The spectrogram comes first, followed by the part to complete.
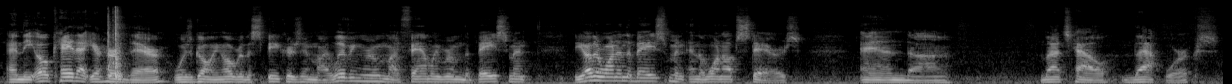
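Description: A man's voice: medium pitch, moderate pace, fairly bright tone, a little hiss or hum. A man giving an informal, matter-of-fact demonstration of equipment as a video host, recorded indoors at home.

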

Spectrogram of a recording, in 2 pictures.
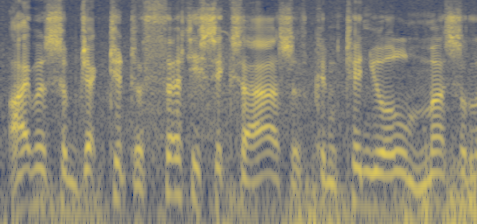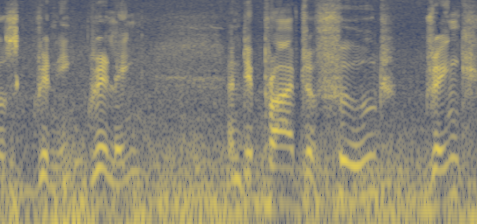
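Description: A man, reading a true story aloud in measured, deliberate phrases. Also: mid-range voice. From Alderney, Channel Islands. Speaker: storyteller reading his book. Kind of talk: read-aloud true story with spoken asides. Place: outdoors on a rocky harbour shore. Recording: outdoor wind and water noise.

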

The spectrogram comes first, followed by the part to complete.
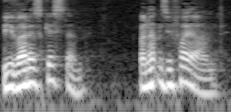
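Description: An actor playing a dry, ironic, officious police detective in a radio crime drama, with a husky voice. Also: male voice, medium pitch, lively intonation, quick pace, warm tone. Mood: probing, dry. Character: sardonic male police detective questioning a witness. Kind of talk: 1980s German radio crime drama acting.

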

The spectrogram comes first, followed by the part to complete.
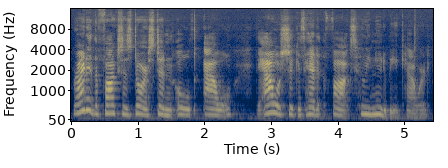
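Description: A woman reading a children's picture book aloud at home in an animated storytelling style. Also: medium pitch, normal speed. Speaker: librarian reading bedtime stories. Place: furnished room at home, indoors.

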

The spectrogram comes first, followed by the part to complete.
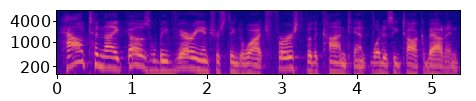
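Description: Measured man analyzing politics on TV. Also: medium pitch, animated, creaky. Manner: measured, explanatory, with frequent fillers and restarts. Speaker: poll director, studio guest analyst. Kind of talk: analytical studio interview. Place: TV studio set, seated on a couch. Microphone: lapel mic.

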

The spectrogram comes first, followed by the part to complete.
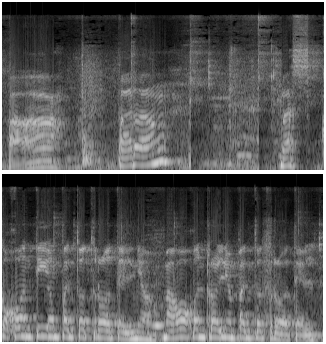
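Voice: mid-range voice, lively intonation, a little slow. A Filipino vlogger of unclear sex giving a casual, step-by-step hands-on tutorial while working at a table. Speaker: DIY motorcycle vlogger. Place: indoor room at a tabletop. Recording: roomy, very noisy with clinking parts. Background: loud noise and clinking of handled metal parts.

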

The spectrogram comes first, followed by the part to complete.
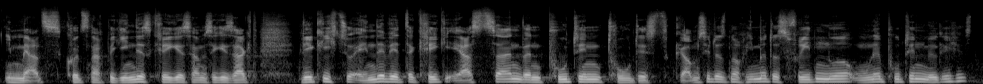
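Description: A man in his thirties, a news anchor in a TV studio, asking measured, formal questions. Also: lowish voice, fairly even intonation, darkish tone.

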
